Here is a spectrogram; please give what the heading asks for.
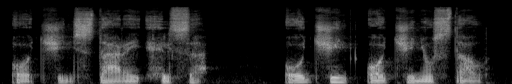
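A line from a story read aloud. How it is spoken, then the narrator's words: Weary whisper. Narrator (Russian): прошептал волчье сердце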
